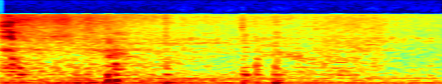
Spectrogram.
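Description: Near silence, with a few faint, soft ticks and rustles in the first second and a half.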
